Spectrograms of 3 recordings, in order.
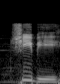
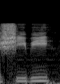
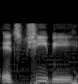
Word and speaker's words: chibi: cartoon like anime characters chibi it's uh i i pronounce it shebi because i'm stupid but it's chibi it's the art style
